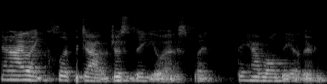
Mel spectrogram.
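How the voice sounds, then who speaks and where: This woman talks at a fairly quick pace with a slight Boston accent. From Boston area, US Northeast. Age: 30s. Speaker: water utility manager. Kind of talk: public talk with slides. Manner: casual, conversational.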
